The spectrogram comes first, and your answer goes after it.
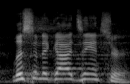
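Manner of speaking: ordinary talk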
